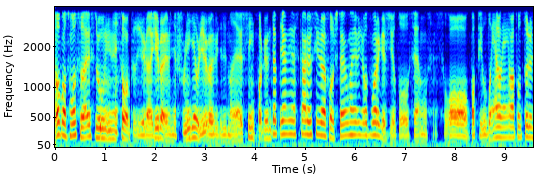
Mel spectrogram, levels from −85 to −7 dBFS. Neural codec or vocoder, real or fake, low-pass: autoencoder, 22.05 kHz, a latent of 192 numbers a frame, VITS, trained on many speakers; fake; 3.6 kHz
